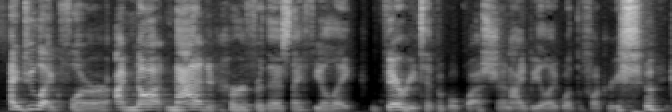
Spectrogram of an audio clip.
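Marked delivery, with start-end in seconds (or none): 5.6-6.7 fast, exasperated what-are-you-doing; mock indignant outburst. To Fleur, a fast, mock-outraged blurt. Acting herself confronting Fleur.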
